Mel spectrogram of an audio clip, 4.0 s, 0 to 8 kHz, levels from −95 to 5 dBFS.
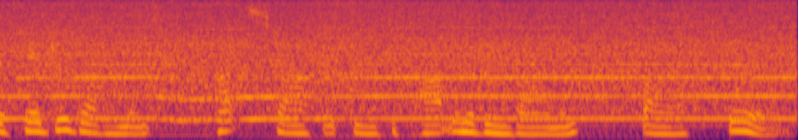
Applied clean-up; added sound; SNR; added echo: none; Sawing; -3 dB; none.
